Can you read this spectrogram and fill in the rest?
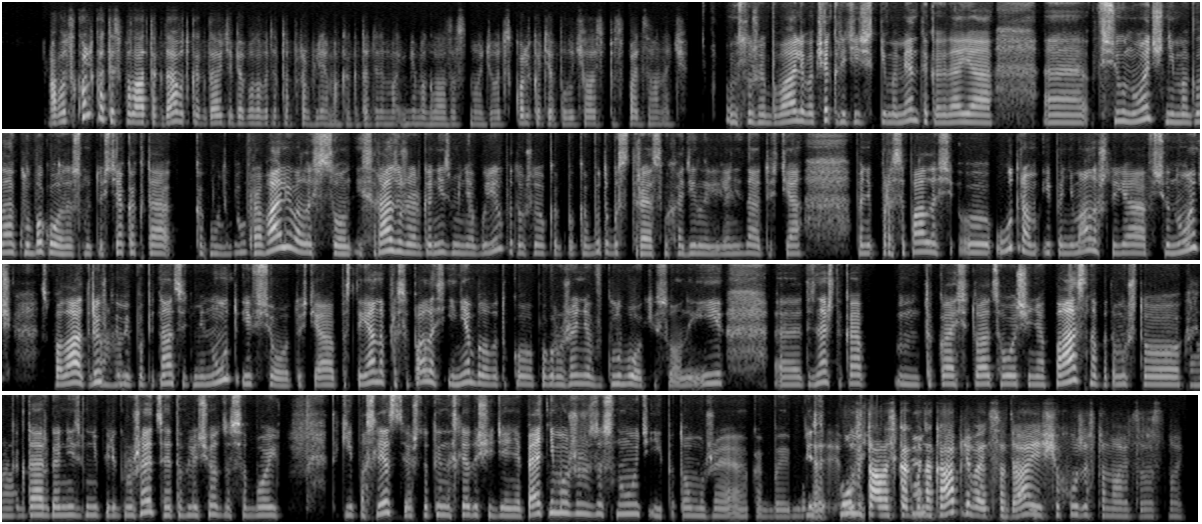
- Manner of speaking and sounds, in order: none
- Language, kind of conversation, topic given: Russian, podcast, Что вы думаете о влиянии экранов на сон?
